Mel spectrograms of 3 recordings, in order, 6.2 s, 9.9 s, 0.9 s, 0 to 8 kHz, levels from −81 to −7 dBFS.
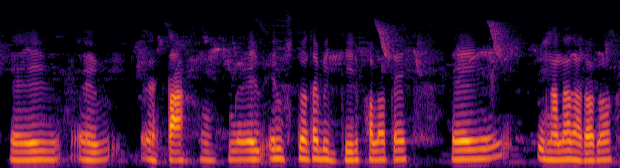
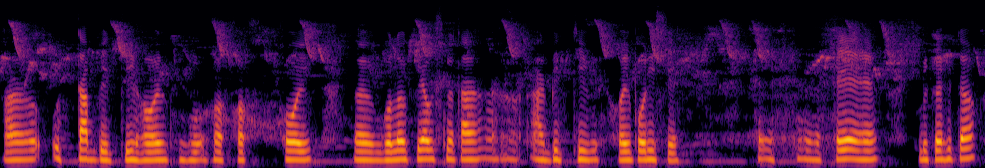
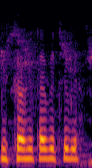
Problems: constant background noise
